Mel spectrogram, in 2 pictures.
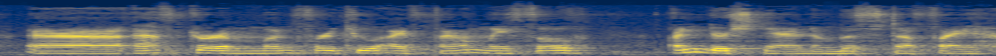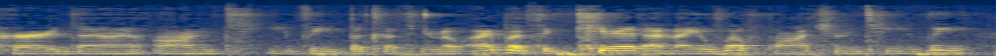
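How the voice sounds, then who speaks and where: Moderate pace and fairly even intonation from a man of medium pitch, with audible room echo. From Iran. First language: Persian. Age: 20s. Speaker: English teacher. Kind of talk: personal video message. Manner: halting, many fillers.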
